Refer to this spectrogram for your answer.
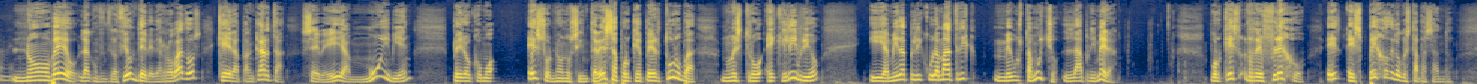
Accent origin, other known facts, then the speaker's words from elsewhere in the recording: Spain; a ver hasta dónde somos capaces los españoles de tragar.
